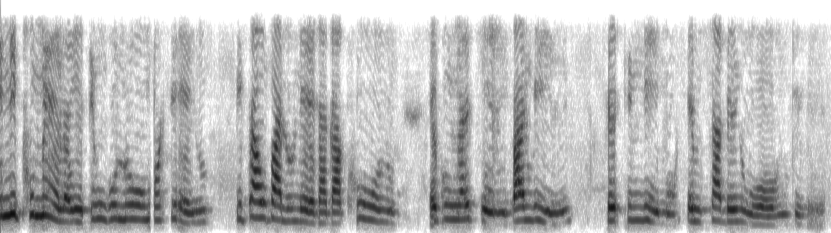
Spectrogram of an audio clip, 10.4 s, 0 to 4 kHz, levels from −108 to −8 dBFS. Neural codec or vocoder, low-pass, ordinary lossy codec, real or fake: codec, 16 kHz, 2 kbps, FreqCodec, larger model; 3.6 kHz; none; fake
